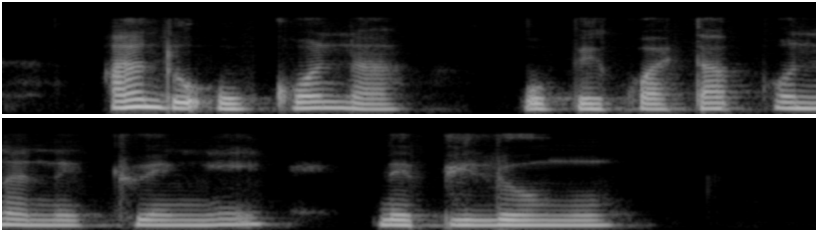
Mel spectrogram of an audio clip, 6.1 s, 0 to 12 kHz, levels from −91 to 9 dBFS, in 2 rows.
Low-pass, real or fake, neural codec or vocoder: 7.2 kHz; fake; codec, 16 kHz, 0.8 kbps, ZipCodec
